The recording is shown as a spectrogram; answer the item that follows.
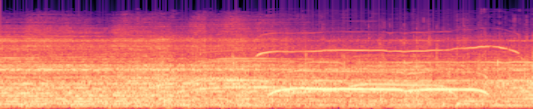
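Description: Live rock band's final chord ringing out through the PA while the festival crowd cheers and whoops. A long, high whistle from the audience starts about halfway through.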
